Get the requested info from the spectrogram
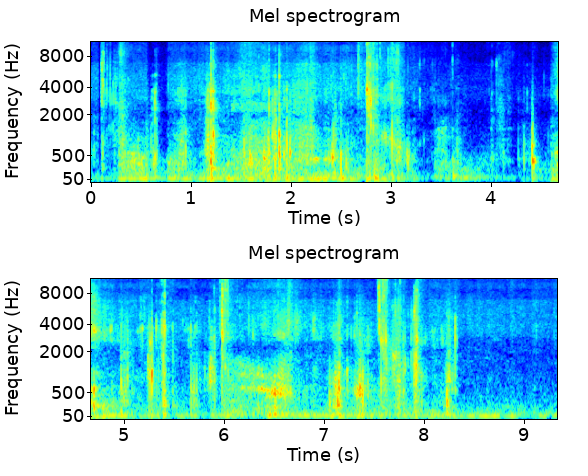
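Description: Close-miked chewing of crusty salt bread filled with strawberry cream: sharp crackly crunches of the crust and wet mouth sounds. The sounds stop about a second before the end.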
